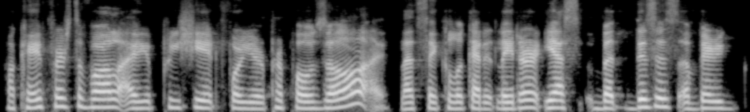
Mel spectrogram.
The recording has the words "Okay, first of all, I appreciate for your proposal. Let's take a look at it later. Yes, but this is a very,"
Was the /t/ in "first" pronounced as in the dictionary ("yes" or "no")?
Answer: yes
